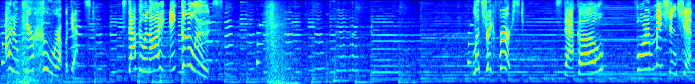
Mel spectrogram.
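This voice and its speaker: Cocky young game girl, very high voice, lively swoops, theatrical bravado, music behind. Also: slow, heavily acted. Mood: fired up. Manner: theatrical, mock-announcer bravado. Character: excitable, cocky young girl dressed as moon goddess. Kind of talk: animated video game voice acting.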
